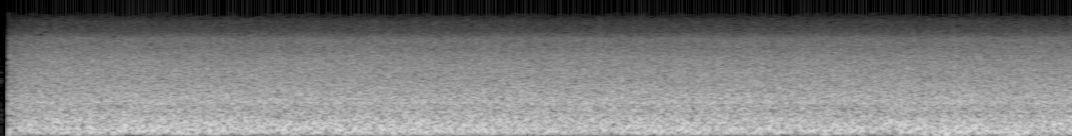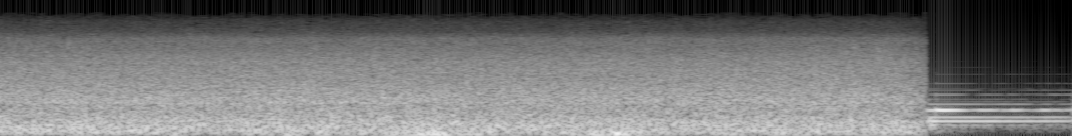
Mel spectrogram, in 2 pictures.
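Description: Mountain river running fast over rocks: a steady, even rush of water.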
